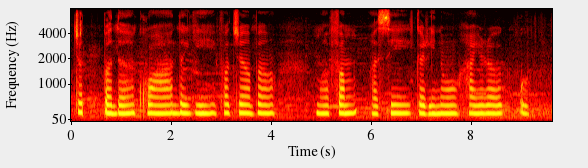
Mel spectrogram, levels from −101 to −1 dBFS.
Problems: constant background noise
